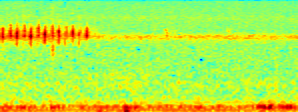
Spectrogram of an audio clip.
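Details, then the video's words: Savannah sparrow, a winter visitor to Florida, one bird perched for minutes: a single high buzzy trill of about a dozen quick pulses lasting under a second, then only a continuous insect whine. "Savannah Sparrow Calling"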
